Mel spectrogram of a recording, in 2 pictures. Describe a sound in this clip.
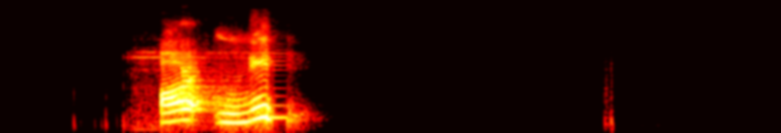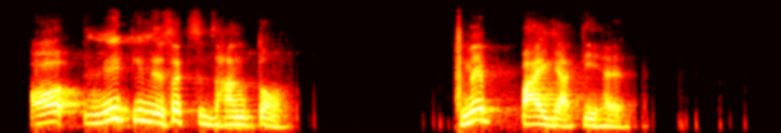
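A man speaks calmly into a close microphone, in short bursts with pauses.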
